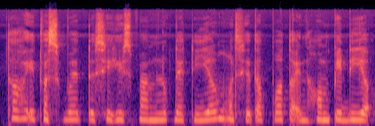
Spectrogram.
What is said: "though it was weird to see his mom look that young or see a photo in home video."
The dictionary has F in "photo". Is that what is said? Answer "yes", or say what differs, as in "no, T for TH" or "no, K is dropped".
no, P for F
